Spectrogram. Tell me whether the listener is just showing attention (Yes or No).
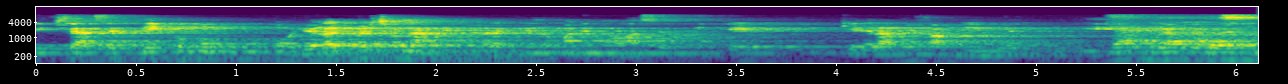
No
